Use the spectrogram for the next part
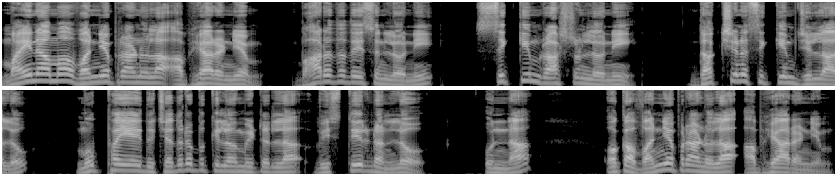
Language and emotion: Telugu, neutral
